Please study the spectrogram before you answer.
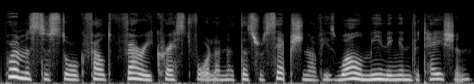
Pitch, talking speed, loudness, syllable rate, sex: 230 Hz, 175 wpm, -18 LUFS, 5.0 syllables/s, female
